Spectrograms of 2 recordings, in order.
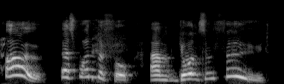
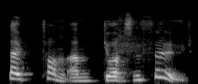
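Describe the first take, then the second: First: High, cheery mock host offering food; cheery captor. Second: High, insistent repeat of the offer; insistent captor. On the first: Captor offering the hostages food, high and cheery. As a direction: chirp the offer like an overfriendly host. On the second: Retold or imitated. Captor insisting Tom stay for food, high and pushy. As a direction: press the food offer again, pitched up.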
